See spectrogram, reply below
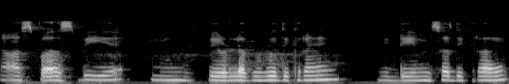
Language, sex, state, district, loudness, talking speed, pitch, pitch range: Hindi, female, Chhattisgarh, Sukma, -18 LUFS, 175 wpm, 195 Hz, 185-200 Hz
